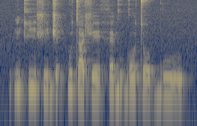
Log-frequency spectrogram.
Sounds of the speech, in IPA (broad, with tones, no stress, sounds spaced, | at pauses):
ɓ ĩ˨ kʼ iː˦˨ ʃ iː˨ d͡ʒ ɛ˨ k͡p u˦ t a˨ ʃ eː˨ h ɛ˦ ɡ u˦˨ ɡ oː˦ t oː˨ ɡ͡b uː˦˨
